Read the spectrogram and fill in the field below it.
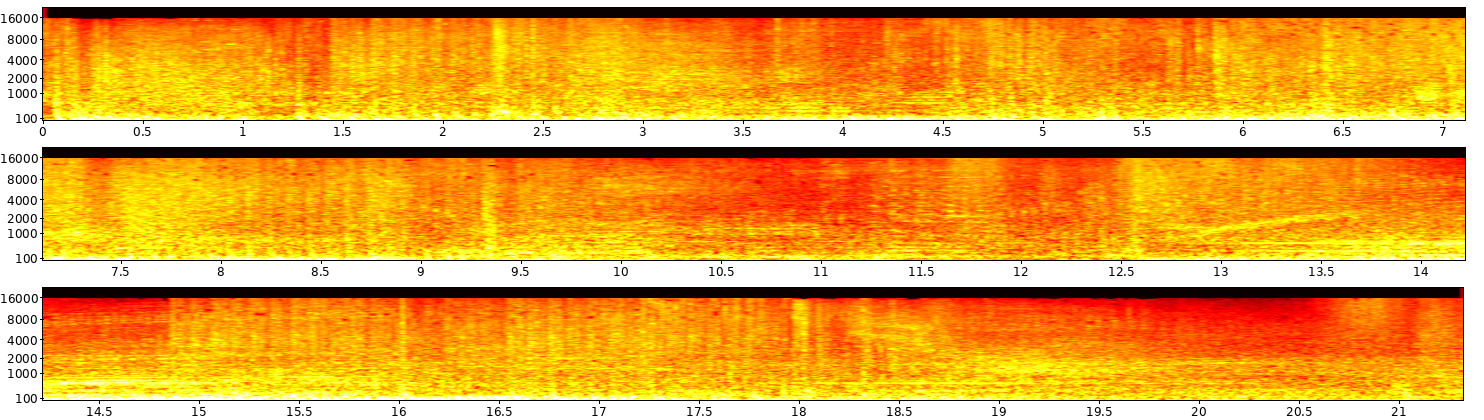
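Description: Guns fire in rapid bursts with loud blasts and explosions.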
